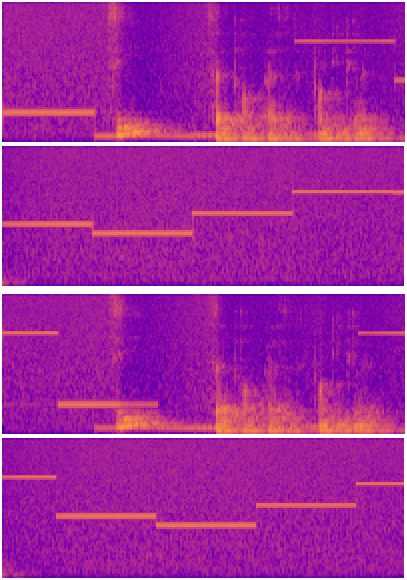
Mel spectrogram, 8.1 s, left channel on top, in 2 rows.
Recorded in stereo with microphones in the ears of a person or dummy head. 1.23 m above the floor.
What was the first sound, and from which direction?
A man speaking, 30° left (ahead or behind).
